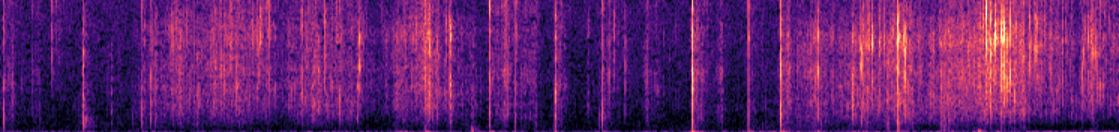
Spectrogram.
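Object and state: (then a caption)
Foil tea pouch. Long painted nails scratch and crinkle a green foil tea pouch with a paper label. The result is a quiet run of irregular crinkling and crackling, broken by sharp, bright ticks and taps over a low, dull rumble.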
